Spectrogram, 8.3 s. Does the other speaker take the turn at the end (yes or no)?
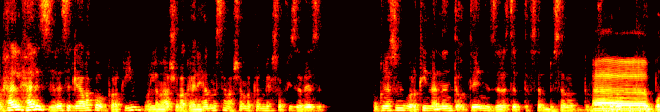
yes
